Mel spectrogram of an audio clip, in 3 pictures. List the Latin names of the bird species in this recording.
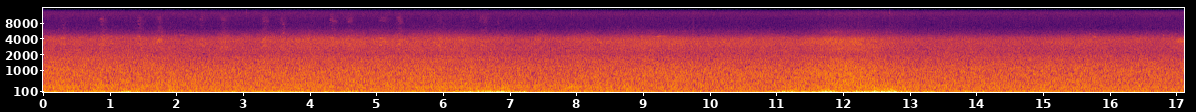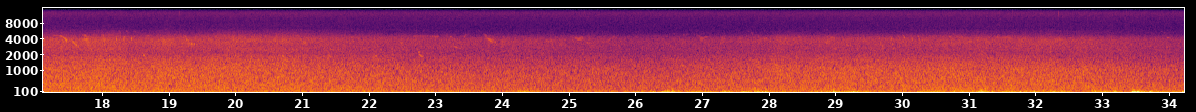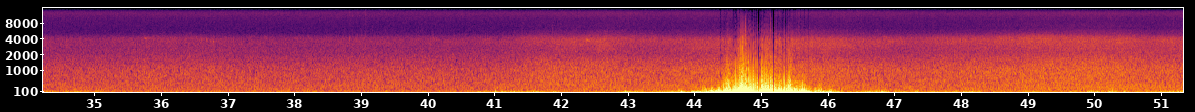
Chlorodrepanis virens, Alauda arvensis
